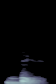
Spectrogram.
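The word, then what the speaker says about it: beau: Next, when we add B with EAU, the pronunciation will be Bo.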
